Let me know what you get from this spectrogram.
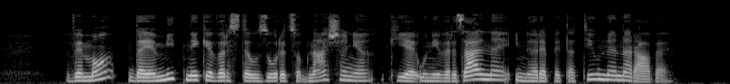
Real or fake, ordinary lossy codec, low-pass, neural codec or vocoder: real; MP3, 48 kbps; 14.4 kHz; none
